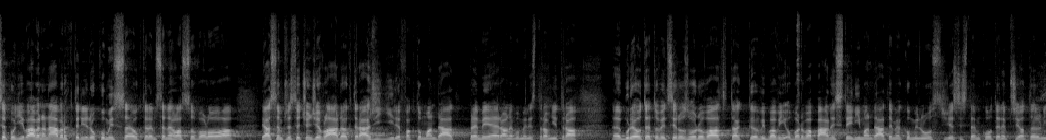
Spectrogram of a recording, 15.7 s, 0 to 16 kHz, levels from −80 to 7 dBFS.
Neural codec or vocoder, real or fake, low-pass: none; real; 14.4 kHz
